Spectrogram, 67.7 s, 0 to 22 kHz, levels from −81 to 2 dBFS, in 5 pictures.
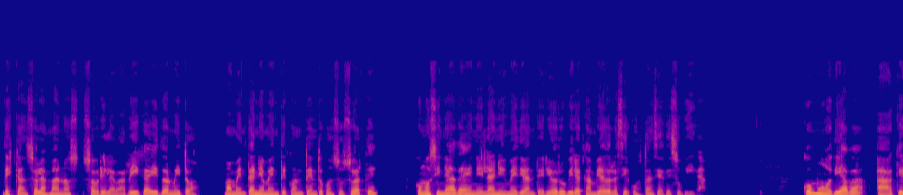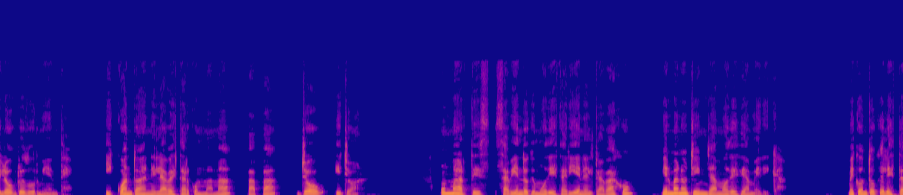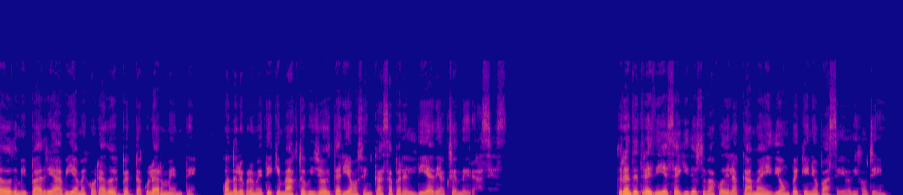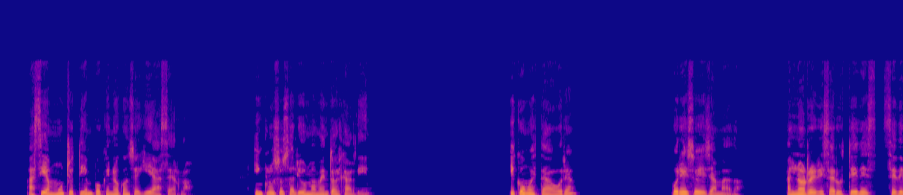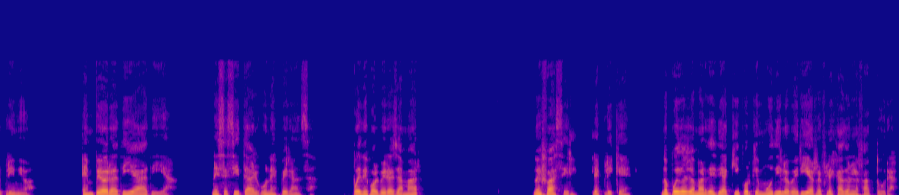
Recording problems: none

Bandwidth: 15 kHz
